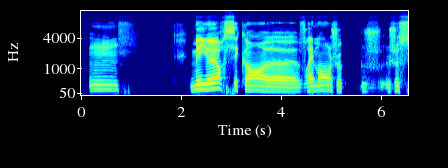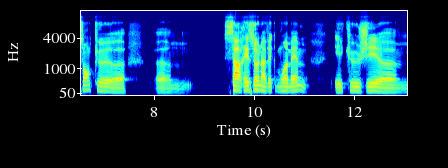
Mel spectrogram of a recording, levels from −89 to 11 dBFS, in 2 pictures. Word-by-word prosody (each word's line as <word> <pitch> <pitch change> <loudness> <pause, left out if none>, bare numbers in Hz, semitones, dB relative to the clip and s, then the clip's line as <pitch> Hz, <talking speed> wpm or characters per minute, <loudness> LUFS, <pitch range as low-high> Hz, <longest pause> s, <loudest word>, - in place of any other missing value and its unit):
Mmh. 150 0 -11 1.1
Meilleure 160 +6 +5
c'est 145 -1 +3
quand, 135 -2 -1
heu, 115 -2 -2
vraiment 135 +5 -3
je 125 -1 -7
p - - -16 0.4
je 110 -2 -12 0.2
je 115 +3 -8
sens 140 +4 -2
que, 110 -7 -3 0.6
heu, - - -14
hem, 95 -2 -10 0.9
ça 130 -1 +7
résonne 135 +3 +4
avec 120 -1 0
moi-même 125 +1 -1 0.6
et 110 0 -7
que 120 +1 -7
j'ai, 120 +1 +2
hem, 100 -3 -2
120 Hz, 100 wpm, -24 LUFS, 110-140 Hz, 1.1 s, ça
